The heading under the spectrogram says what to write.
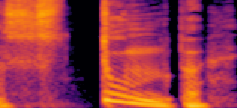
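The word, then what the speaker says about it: stoemp: Ça s'appelle un stoump. Et ça s'écrit S-T-O-E, parce que O-E en belge, ça fait où ? – M-P.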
